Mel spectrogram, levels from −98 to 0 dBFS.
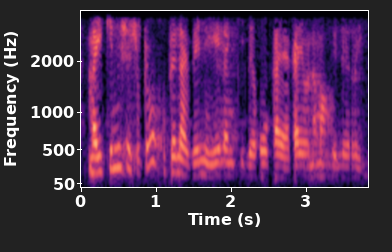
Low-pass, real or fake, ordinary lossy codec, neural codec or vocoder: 3.6 kHz; real; AAC, 16 kbps; none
